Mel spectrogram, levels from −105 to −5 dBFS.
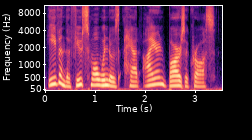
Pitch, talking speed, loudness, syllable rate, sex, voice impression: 195 Hz, 150 wpm, -16 LUFS, 4.3 syllables/s, female, very feminine, very adult-like, slightly middle-aged, thin, slightly tensed, slightly powerful, slightly dark, hard, clear, fluent, cool, very intellectual, refreshing, sincere, slightly calm, friendly, reassuring, very unique, elegant, wild, sweet, lively, slightly strict, slightly intense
